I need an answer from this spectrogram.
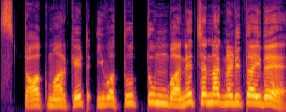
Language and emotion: Kannada, happy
